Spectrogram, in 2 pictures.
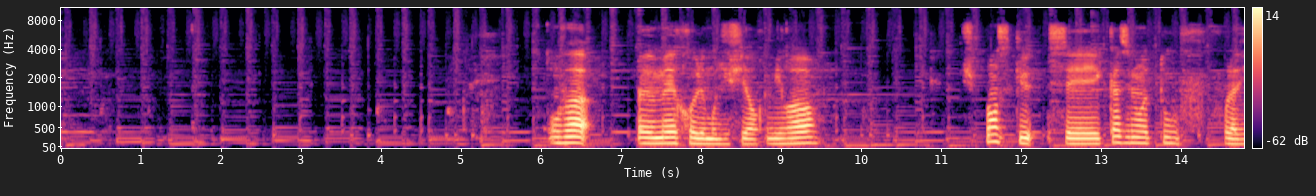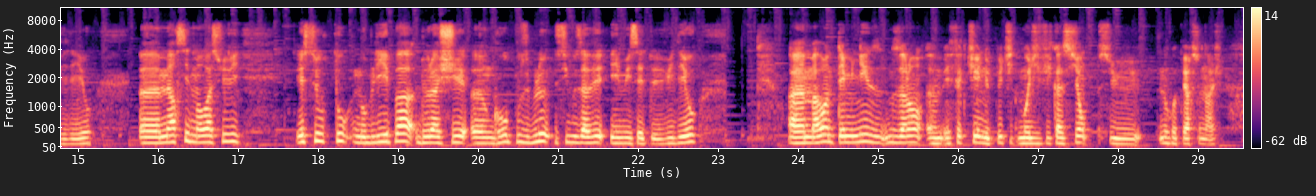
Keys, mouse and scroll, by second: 0.3 a, 0.5 scroll down 1, 1.6 KP_1, 2.9-3.9 scroll up 5, 3.9-4.7 scroll down 5, 4.9-5.3 ctrl+scroll down 1, 5.3-6.0 scroll up 1, 6.0 right click, 6.6-7.3 ctrl+scroll up 3, 9.1 click, 9.6 a, 10.0-10.8 scroll down 4, 13.5-13.9 scroll down 5, 14.5-15.2 shift+scroll down 2, 15.2-15.6 shift+scroll up 1, 15.6-17.3 middle drag, 17.3-17.7 shift+scroll down 3, 17.7-19.2 middle drag, 19.2-19.6 shift+scroll up 5, 19.6-21.3 middle drag, 21.3-23.0 drag, 26.4-27.1 scroll down 2, 27.1-28.8 scroll up 8, 28.8 right click, 29.2-29.5 scroll down 1.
